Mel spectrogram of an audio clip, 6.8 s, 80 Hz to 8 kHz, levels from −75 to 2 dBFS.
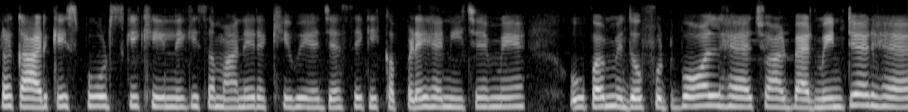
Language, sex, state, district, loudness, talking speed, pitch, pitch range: Hindi, female, Bihar, Vaishali, -18 LUFS, 200 wpm, 235 Hz, 225-245 Hz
